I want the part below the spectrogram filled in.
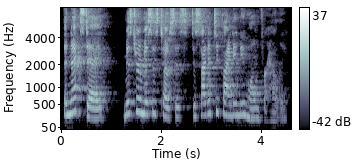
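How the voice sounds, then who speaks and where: A woman reading a picture book aloud to children as a teacher, with expressive, deliberate storytelling. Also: sits high. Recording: echoey room.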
